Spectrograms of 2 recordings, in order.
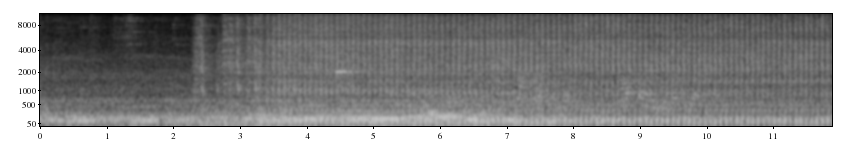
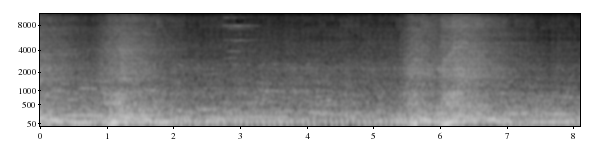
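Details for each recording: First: Honda CB150 motorcycle brought in for very loud noise: engine catches and settles into a loud, busy clatter with fast uneven ticking; severe internal mechanical noise, source not yet found; linked to worn clutch plates. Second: Honda CB150 motorcycle after a major engine overhaul for a severe rough-noise complaint, ECU scan showing sensors fine; two clean throttle blips rising and falling smoothly over background music, no knocking or rattle; healthy rebuilt engine.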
